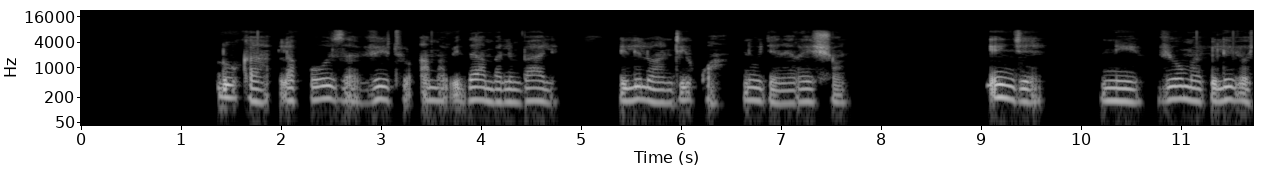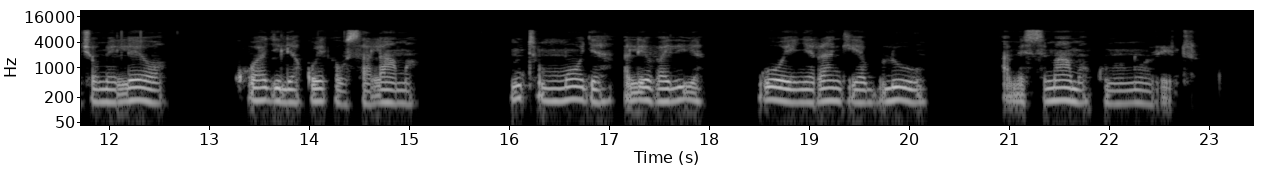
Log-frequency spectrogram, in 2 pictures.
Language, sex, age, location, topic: Swahili, female, 25-35, Mombasa, finance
